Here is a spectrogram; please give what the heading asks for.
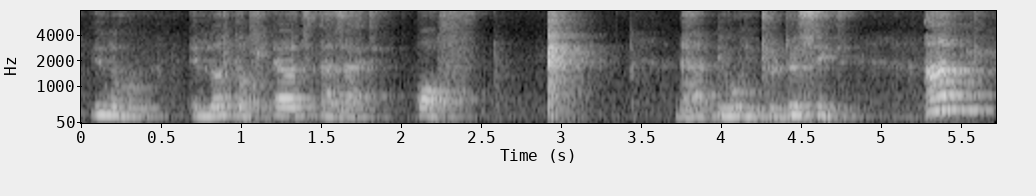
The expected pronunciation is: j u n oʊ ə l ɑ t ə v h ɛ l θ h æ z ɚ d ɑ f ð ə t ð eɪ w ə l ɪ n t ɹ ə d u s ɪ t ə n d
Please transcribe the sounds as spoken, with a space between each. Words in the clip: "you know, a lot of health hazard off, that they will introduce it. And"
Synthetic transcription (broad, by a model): j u n oʊ ə l ɑ t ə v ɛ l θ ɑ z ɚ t ɑ f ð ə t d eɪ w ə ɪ n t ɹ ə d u s ɪ t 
